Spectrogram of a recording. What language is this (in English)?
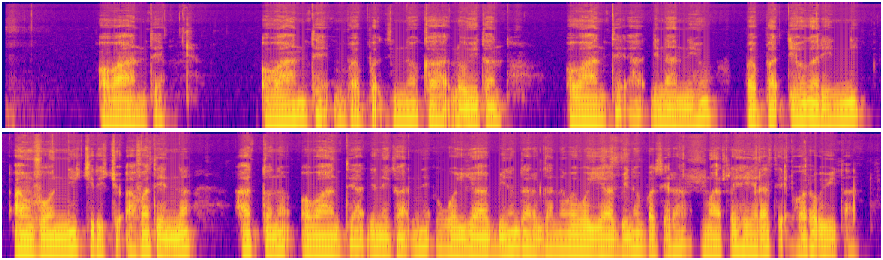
Sidamo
